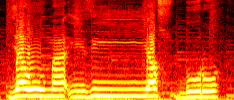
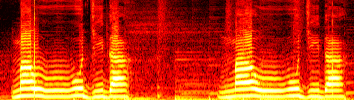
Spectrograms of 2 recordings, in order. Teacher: dibaca secara idgham beserta dengung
